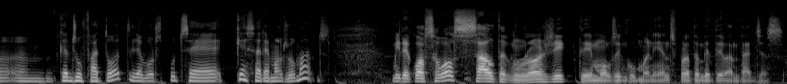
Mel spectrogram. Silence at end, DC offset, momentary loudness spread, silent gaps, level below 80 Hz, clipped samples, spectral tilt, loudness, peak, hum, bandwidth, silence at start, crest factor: 0.05 s; under 0.1%; 12 LU; none; -58 dBFS; under 0.1%; -5 dB/octave; -27 LUFS; -6 dBFS; none; 15.5 kHz; 0 s; 22 dB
